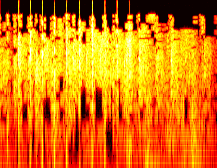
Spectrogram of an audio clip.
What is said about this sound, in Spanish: Así que, un aplauso.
